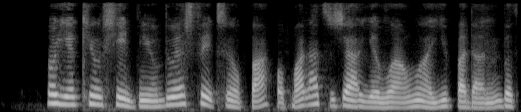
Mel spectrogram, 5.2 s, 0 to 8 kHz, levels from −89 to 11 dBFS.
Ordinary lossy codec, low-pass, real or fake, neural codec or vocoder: MP3, 64 kbps; 7.2 kHz; fake; codec, 16 kHz, 1.1 kbps, Voila-Tokenizer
